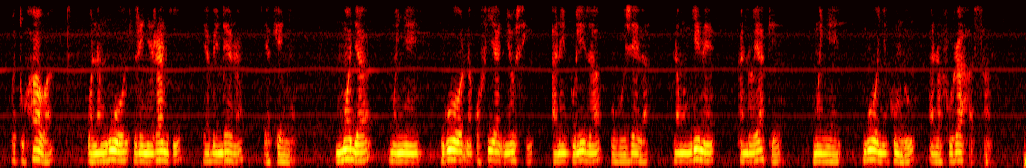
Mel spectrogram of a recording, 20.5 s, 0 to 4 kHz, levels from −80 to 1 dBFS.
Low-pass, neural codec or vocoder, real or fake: 3.6 kHz; none; real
